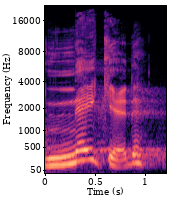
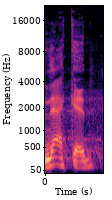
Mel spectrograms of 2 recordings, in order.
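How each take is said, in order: First: It is said in a standard accent. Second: It is said in a Southern accent.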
